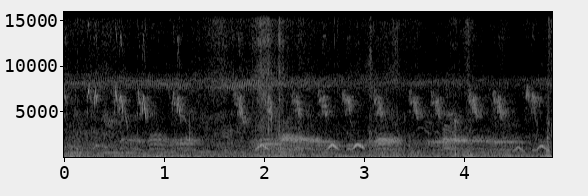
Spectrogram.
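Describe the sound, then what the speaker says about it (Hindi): Distant repeated calls of an Asian koel in a Pakistani village in the evening, faint rising whistled notes spaced through a steady outdoor background with no one talking. "कोयल बोल रही है, लेकिन दूर से बोल रही है।"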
